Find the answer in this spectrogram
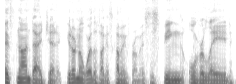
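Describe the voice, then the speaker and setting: A man's voice: lowish voice, quick pace, warm tone, no room sound. A man narrating a tabletop fantasy game as game master, in a casual, chatty, sweary style.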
